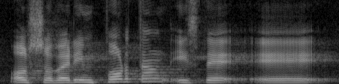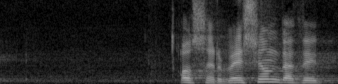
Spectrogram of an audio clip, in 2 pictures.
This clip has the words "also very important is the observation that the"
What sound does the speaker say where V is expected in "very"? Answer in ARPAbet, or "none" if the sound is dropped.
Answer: B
